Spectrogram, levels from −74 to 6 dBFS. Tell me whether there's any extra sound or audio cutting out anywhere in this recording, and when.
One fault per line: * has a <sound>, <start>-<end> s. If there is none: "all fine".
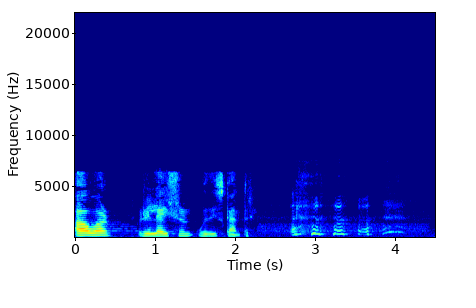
* has a laugh, 2.7-4.2 s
